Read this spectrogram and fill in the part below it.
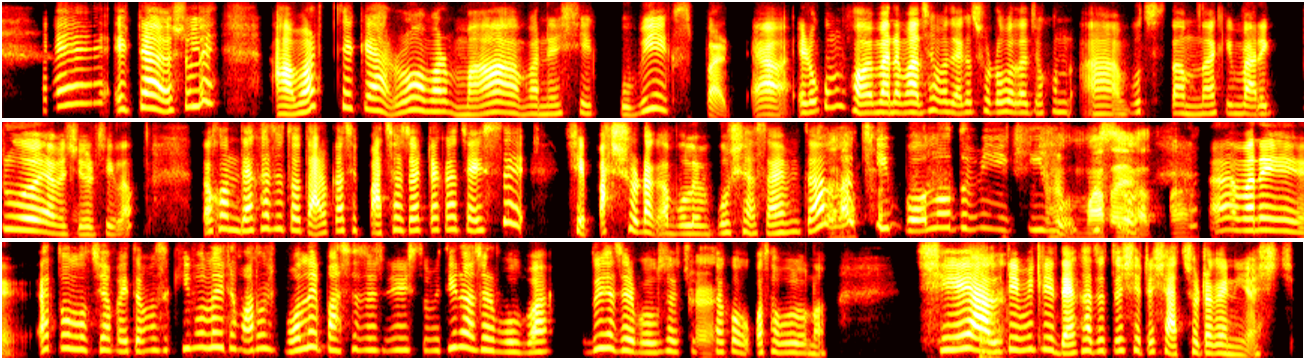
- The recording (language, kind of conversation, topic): Bengali, podcast, কম খরচে কীভাবে ভালো দেখানো যায় বলে তুমি মনে করো?
- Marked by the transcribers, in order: tapping; other background noise; laughing while speaking: "আল্লাহ কি বললো তুমি কি বলতেছো?"; laughing while speaking: "হ্যাঁ"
